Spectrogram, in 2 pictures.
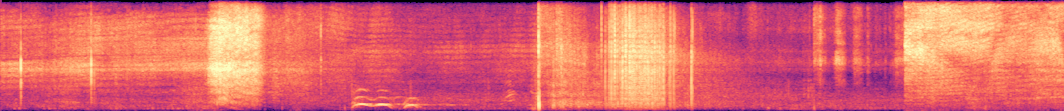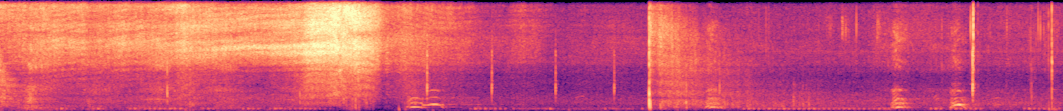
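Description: Backyard consumer fireworks: several hissing bursts of half a second to two seconds as rockets and fountains burn and launch, and two sharp cracks. A dog barks a few times in between.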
